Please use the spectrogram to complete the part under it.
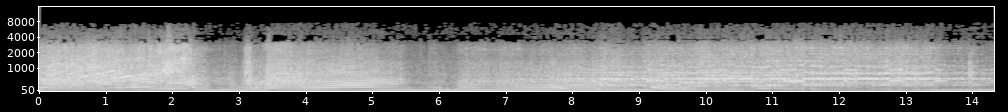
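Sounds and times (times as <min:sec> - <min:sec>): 
car engine revving and driving away: 0:00.0 - 0:14.3.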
